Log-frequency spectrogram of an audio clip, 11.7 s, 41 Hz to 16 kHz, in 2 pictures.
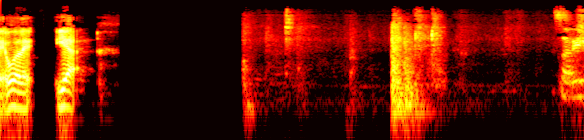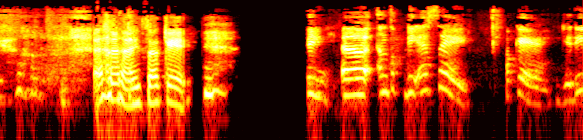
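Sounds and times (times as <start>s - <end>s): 
speech: 0.0s - 0.9s, 5.6s - 8.2s, 8.9s - 11.6s
door thudding shut: 3.9s - 4.4s
door knocks and shuffling: 3.9s - 4.5s
laughter: 5.8s - 7.4s.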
